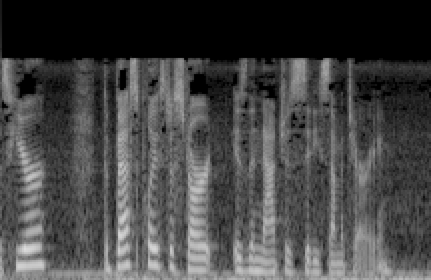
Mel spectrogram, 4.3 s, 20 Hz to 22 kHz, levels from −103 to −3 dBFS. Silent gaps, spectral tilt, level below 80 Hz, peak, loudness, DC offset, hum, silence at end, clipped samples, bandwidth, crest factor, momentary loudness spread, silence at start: none; -4 dB/octave; -42 dBFS; -8 dBFS; -28 LUFS; under 0.1%; none; 0 s; under 0.1%; 9.6 kHz; 20 dB; 17 LU; 0 s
